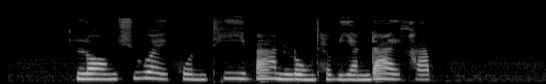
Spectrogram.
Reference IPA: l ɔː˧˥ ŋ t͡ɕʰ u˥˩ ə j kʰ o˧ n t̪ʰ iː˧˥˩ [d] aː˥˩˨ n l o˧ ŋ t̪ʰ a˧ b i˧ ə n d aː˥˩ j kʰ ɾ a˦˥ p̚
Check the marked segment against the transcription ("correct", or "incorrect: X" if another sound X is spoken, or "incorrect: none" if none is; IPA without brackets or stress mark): incorrect: b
